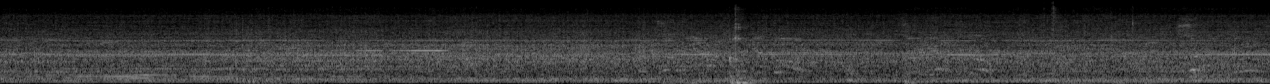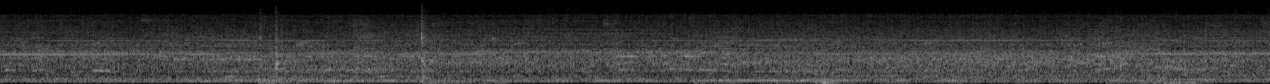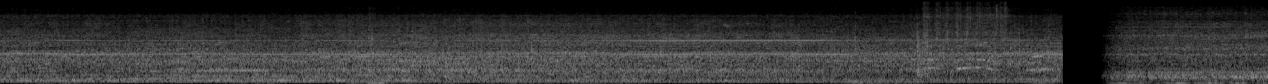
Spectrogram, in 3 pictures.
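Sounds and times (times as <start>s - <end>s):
robot vacuum motor whine: 0.0s - 38.0s.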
